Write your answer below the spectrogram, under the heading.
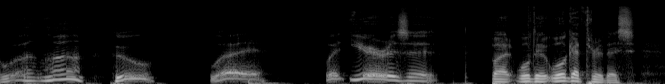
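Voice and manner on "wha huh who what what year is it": creaky, high, groggy, befuddled just-woken stammer. Acting out own grogginess after setting up last night: acting groggy and confused. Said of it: "kinda still groggy a little bit".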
